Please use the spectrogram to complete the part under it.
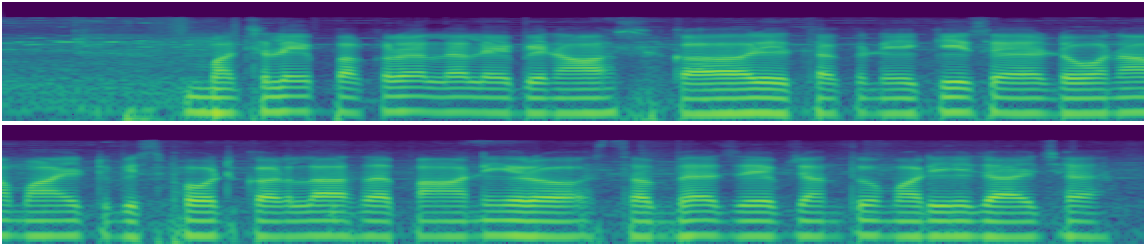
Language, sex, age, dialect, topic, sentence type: Maithili, male, 60-100, Angika, agriculture, statement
